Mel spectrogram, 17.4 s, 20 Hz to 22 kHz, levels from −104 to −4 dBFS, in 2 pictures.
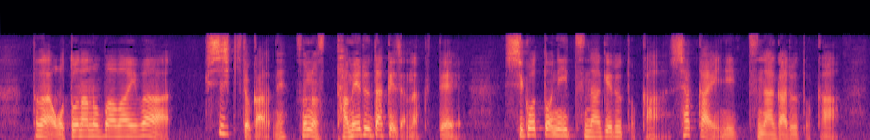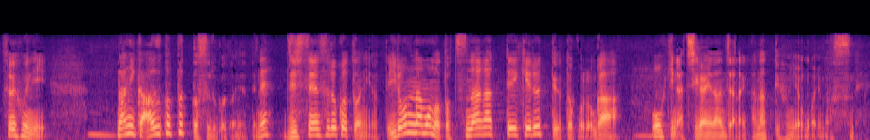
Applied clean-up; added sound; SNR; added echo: none; none; none; none.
